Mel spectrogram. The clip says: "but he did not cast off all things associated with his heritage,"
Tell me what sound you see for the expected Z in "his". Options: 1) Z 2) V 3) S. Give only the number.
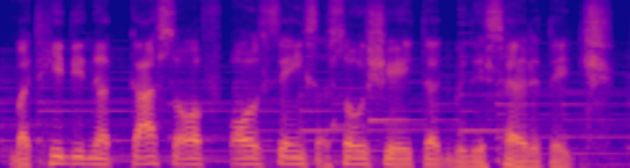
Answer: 3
